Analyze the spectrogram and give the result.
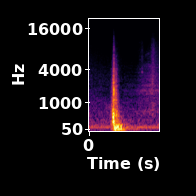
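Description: The rear door of a 2021 Opel Mokka is closed from inside the car, giving a single solid, low thud that fades quickly. The closing sound is judged good, suggesting well-built doors.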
